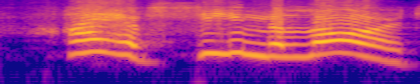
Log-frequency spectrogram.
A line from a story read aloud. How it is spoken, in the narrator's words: she cried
